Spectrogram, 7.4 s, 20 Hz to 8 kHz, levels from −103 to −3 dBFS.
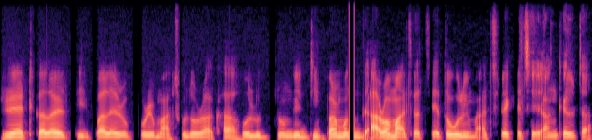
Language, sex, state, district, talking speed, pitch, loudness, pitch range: Bengali, male, West Bengal, Jhargram, 155 wpm, 115 Hz, -20 LUFS, 115-120 Hz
